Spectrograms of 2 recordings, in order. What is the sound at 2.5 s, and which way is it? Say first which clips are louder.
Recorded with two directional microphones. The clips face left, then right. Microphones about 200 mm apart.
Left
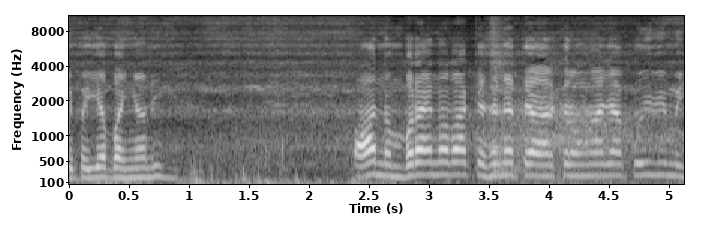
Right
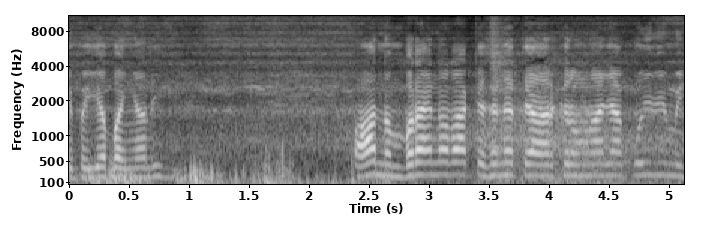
Speech: left 1 dB; 35° left (ahead or behind).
